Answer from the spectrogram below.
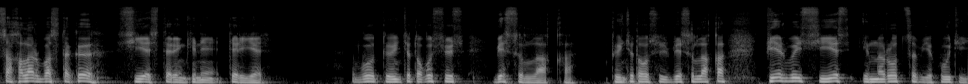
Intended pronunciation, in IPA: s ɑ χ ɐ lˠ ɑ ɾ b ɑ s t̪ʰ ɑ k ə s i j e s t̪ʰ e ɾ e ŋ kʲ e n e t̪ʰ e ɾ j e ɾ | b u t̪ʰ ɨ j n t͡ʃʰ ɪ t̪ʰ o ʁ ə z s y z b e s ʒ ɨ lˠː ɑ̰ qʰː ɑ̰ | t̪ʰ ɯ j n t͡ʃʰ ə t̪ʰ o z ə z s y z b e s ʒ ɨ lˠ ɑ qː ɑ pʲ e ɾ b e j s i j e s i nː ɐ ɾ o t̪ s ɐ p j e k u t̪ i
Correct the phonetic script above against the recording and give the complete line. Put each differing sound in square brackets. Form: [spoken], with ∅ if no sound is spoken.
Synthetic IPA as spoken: s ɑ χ [ɑ] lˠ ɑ ɾ b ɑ s [t̪] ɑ k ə s i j e s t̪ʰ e ɾ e ŋ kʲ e n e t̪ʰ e ɾ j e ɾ | b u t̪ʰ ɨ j n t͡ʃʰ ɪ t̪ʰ o ʁ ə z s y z b e s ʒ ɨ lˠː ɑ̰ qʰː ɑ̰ | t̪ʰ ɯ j n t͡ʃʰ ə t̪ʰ o [ʁ] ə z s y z b e s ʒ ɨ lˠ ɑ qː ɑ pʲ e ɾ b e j s i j e s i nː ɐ ɾ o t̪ s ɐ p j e k u t̪ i

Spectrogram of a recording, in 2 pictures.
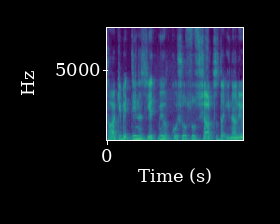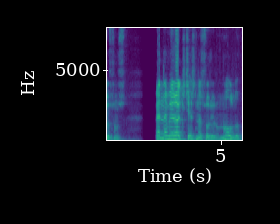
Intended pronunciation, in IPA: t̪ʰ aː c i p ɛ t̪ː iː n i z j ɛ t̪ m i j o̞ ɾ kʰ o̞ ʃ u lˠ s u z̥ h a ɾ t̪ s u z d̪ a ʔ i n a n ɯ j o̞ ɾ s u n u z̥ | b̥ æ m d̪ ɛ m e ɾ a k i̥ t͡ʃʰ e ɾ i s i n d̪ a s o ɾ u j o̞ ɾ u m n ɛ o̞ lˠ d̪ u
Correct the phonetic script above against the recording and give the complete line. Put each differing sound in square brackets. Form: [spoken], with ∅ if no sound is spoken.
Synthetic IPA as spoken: t̪ʰ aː c i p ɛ t̪ː iː n i z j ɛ t̪ m i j o̞ ɾ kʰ o̞ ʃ u lˠ s u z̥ [ʃ] a ɾ t̪ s [ɯ] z d̪ a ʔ i n a n ɯ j o̞ ɾ s u n u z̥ | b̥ æ [n] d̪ ɛ m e ɾ a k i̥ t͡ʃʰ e ɾ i s i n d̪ [ɛ] s o ɾ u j o̞ ɾ u m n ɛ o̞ lˠ d̪ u

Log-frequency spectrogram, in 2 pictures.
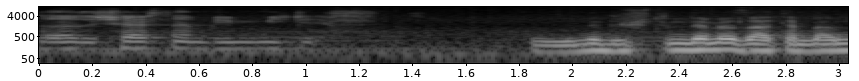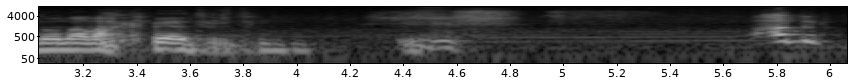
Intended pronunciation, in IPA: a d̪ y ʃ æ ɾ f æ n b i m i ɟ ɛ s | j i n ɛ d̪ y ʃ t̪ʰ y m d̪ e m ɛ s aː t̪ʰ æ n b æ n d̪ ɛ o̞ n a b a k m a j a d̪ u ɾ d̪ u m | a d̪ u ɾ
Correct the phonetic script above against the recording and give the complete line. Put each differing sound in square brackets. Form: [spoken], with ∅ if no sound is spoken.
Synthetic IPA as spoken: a d̪ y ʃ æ ɾ [s] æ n b i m i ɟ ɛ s | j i n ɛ d̪ y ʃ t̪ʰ y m d̪ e m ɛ [z] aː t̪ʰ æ n b æ n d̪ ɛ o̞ n a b a k m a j a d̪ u ɾ d̪ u m | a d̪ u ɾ

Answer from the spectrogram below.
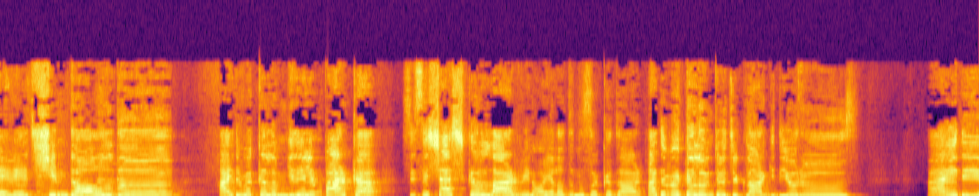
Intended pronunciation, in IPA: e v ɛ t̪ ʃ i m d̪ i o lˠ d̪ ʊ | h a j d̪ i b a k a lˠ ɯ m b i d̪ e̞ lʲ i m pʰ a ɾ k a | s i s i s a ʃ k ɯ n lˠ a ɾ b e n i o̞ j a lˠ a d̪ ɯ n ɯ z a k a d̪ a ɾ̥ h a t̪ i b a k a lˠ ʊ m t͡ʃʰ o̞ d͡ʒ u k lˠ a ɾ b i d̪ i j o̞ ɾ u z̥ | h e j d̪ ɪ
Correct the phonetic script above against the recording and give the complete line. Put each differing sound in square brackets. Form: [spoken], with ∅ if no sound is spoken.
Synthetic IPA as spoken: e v ɛ t̪ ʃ i m d̪ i o lˠ d̪ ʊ | h a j d̪ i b a k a lˠ ɯ m [ɟ] i d̪ e̞ lʲ i m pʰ a ɾ k a | s i [z] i [ʃ] a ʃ k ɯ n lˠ a ɾ b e n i o̞ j a lˠ a d̪ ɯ n ɯ z a k a d̪ a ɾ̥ h a [d̪] i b a k a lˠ [ɯ] m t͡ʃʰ o̞ d͡ʒ u k lˠ a ɾ [ɟ] i d̪ i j o̞ ɾ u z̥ | h [a] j d̪ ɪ

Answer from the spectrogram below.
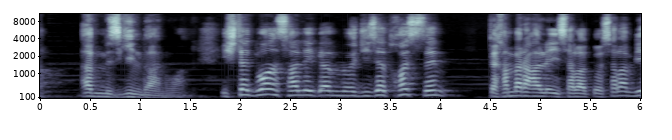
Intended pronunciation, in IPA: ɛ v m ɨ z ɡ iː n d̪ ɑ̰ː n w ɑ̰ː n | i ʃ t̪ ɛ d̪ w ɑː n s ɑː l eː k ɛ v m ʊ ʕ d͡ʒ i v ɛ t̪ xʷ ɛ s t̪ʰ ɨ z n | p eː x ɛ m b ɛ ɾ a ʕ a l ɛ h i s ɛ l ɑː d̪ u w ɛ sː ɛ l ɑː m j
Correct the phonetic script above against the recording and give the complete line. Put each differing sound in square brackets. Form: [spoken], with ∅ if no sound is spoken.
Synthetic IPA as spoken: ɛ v m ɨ z ɡ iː n d̪ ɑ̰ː n w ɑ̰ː n | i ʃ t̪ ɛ d̪ w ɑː n s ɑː l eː k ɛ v m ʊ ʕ d͡ʒ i [z] ɛ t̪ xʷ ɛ s [t̪] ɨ [∅] n | p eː x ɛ m b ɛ ɾ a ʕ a l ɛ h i s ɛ l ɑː [t̪] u w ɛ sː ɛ l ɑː m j

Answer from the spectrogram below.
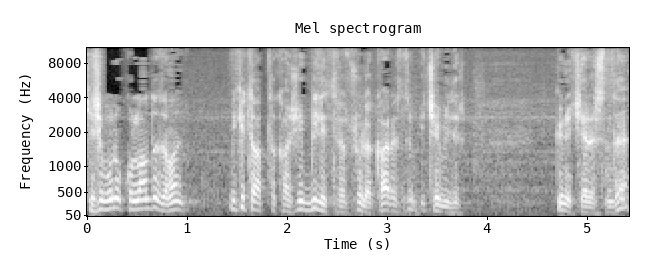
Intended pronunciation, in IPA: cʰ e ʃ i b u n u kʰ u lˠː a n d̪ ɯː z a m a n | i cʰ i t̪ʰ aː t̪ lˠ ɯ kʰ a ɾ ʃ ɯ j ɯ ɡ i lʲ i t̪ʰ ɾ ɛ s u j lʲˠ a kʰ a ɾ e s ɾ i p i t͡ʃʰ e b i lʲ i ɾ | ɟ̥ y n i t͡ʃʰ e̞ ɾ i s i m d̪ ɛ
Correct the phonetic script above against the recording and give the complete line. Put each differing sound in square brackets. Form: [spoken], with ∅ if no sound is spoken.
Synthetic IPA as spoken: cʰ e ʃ i b u n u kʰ u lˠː a n d̪ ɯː z a m a n | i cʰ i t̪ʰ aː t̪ lˠ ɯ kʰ a ɾ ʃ ɯ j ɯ [b] i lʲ i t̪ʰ ɾ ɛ s u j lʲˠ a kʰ a ɾ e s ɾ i p i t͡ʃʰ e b i lʲ i ɾ | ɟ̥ y n i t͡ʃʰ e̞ ɾ i s i [n] d̪ ɛ

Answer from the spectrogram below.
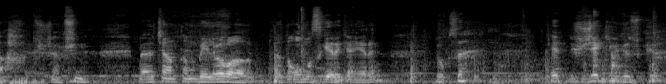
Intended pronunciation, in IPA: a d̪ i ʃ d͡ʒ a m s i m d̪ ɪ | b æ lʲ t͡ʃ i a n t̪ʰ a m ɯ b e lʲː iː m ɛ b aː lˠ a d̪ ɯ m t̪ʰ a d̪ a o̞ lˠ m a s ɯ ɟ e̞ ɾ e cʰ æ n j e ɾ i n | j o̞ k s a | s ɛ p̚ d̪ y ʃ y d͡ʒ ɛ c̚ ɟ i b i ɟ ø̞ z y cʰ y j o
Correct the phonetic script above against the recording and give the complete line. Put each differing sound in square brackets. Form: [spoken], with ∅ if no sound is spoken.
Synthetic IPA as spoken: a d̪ [y] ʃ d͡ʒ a m [ʃ] i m d̪ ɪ | b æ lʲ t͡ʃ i a n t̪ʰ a m ɯ b e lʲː [i] m ɛ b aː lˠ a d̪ ɯ m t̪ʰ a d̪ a o̞ lˠ m a s ɯ ɟ e̞ ɾ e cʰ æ n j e ɾ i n | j o̞ k s a | [h] ɛ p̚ d̪ y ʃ y d͡ʒ ɛ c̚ ɟ i b i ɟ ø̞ z y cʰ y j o

